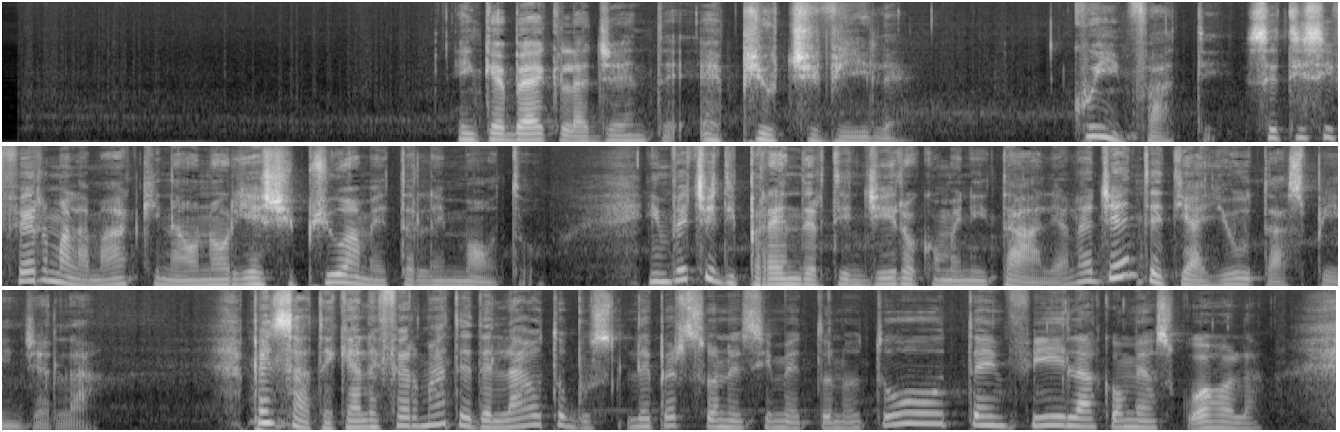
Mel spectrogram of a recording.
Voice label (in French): voix italien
